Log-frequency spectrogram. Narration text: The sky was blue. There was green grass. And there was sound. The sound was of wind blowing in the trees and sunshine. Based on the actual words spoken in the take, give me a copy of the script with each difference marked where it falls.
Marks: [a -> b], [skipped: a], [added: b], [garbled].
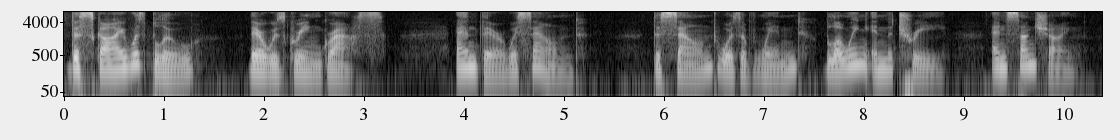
The sky was blue. There was green grass. And there was sound. The sound was of wind blowing in the [trees -> tree] and sunshine.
